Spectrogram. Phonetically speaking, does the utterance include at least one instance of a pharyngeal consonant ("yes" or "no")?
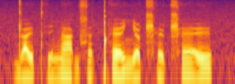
no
